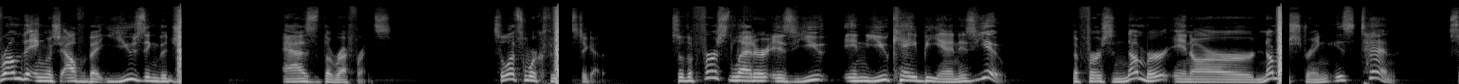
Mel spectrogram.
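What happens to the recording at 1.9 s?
At 1.9 s you're right in the middle of a wireless microphone squelch dropout, running from about 1.70 to 2.29 s, just after "alphabet using the". The FM radio link from the mic fades, hiss swells briefly, and then the receiver's squelch shuts the output off for roughly 485 ms, leaving a hole of near silence. The speech comes back with "as the reference".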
